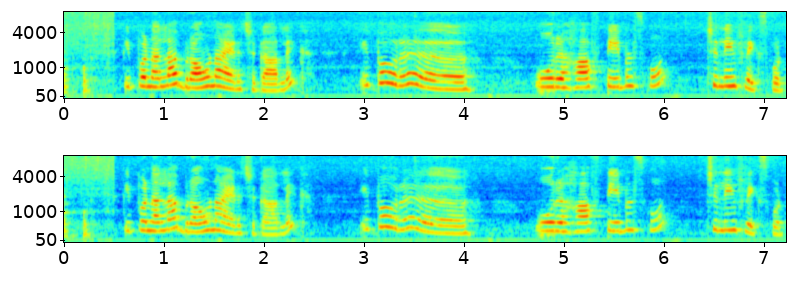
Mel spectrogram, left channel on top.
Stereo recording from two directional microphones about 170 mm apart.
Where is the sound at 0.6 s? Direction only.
60° left (ahead or behind).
